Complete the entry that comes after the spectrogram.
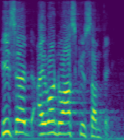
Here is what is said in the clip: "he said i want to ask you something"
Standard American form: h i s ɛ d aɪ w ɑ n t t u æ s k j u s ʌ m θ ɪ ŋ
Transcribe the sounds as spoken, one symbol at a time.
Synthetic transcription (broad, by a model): h i s ɛ d aɪ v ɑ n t t u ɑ s k j u s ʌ m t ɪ ŋ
